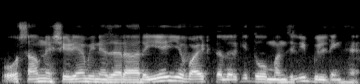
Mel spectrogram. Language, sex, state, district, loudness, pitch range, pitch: Hindi, male, Rajasthan, Bikaner, -9 LUFS, 110-130 Hz, 120 Hz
